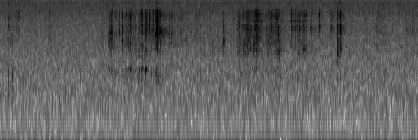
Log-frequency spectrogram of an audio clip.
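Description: Faint rustling and crackling in two short spells, over a steady hiss.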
